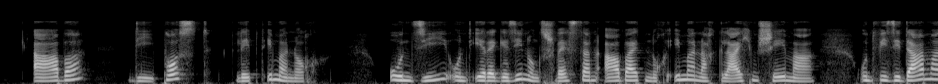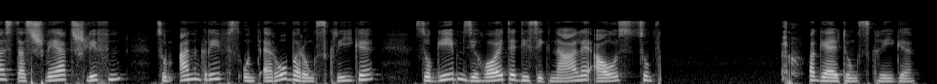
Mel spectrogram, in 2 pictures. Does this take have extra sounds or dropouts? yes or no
yes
